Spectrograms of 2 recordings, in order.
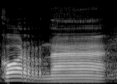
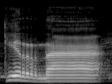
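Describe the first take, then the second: First: The first consonant takes an 'a' vowel. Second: The first consonant takes an 'i' vowel. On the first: "Bisa dipatahkan jadi korna" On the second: "Kopnya bisa dikasrohkan jadi kirna"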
